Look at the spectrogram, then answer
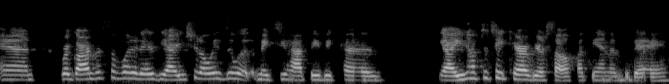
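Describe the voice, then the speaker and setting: Over a quiet background, a woman with an American accent speaks at a very fast pace, her fairly high pitch showing ordinary variation in a dry sound with no echo. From United States. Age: young. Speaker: singer. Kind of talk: interview answer. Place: home room. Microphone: earbuds.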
